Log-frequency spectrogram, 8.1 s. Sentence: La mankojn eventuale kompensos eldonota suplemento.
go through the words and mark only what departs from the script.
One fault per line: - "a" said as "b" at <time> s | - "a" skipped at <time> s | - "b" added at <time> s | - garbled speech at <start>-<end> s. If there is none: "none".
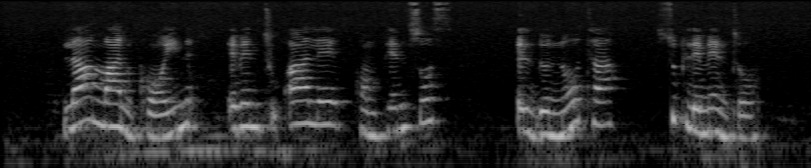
none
